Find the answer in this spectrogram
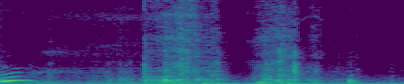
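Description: Cardboard board-game box being handled on a counter: faint rustling and scraping with a few light taps in the middle.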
